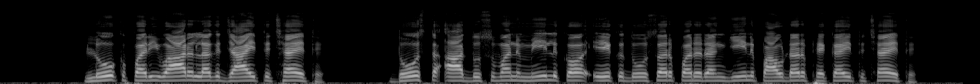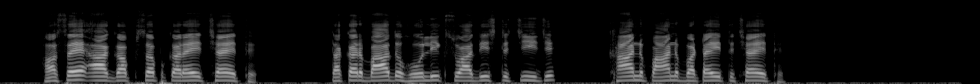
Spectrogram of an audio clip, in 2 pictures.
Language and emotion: Maithili, neutral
